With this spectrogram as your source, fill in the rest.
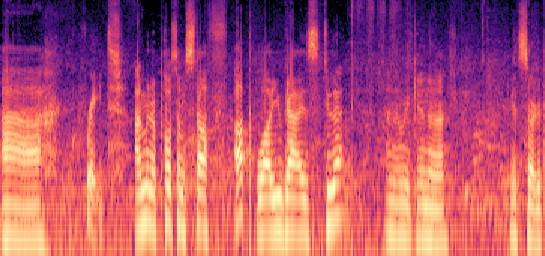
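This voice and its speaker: A man speaks at a fairly high pitch with ordinary pitch variation and a fairly slow pace. He leaves long, frequent pauses, and there is noticeable background noise. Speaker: engineering executive giving guest lecture. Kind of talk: lecture. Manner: not loud, voice fades; casual, hesitant fillers.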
